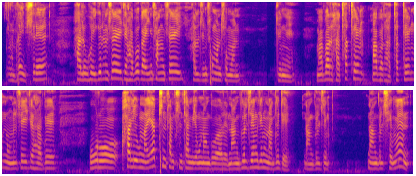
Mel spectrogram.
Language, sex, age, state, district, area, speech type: Bodo, female, 60+, Assam, Kokrajhar, rural, spontaneous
